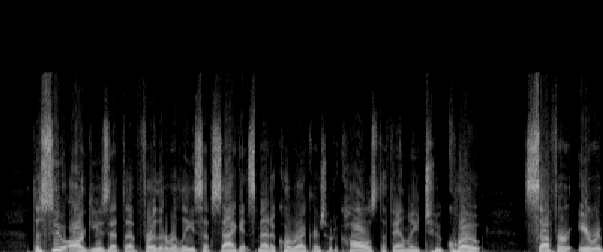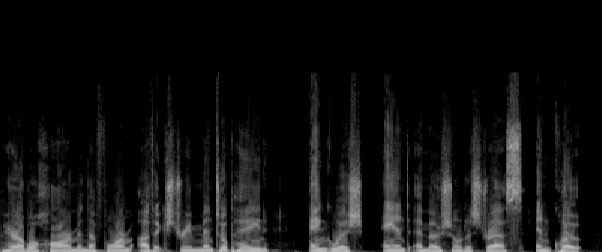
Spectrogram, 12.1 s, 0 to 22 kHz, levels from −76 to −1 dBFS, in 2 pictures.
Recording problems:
distortion; slight; 7% of the sound clipped

